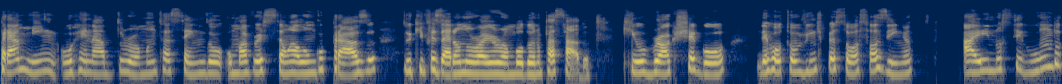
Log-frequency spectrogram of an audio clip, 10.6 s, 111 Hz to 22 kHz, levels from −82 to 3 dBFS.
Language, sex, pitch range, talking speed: Portuguese, female, 220-275 Hz, 185 wpm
